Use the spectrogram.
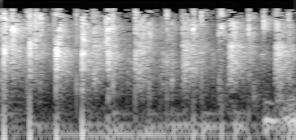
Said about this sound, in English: Give the Lord a cheer.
